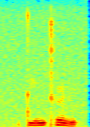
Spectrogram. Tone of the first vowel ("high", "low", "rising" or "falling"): rising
